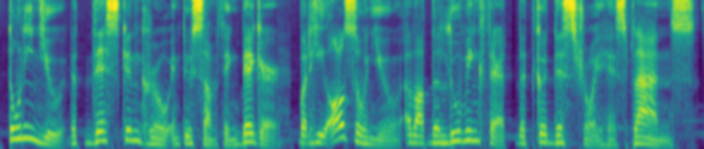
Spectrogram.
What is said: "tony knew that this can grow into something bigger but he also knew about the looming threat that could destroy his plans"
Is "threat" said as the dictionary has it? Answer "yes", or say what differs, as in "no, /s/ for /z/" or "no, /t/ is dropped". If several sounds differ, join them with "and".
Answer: yes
